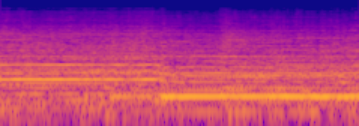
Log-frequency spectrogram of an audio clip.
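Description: Acoustic guitar strummed and held on a chord, changing to a new chord about a second in.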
